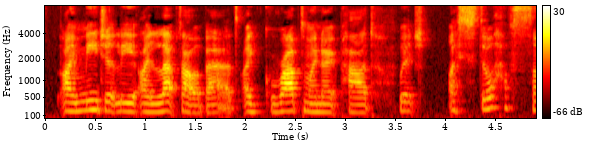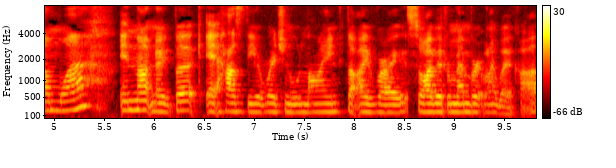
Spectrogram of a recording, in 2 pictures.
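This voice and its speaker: A woman speaks with a British accent. Her voice is fairly low in pitch and moves at a fairly quick pace. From England. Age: 20s. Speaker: author and video creator. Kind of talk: casual advice vlog. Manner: animated.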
